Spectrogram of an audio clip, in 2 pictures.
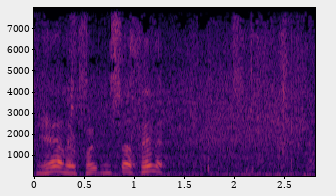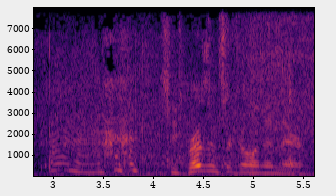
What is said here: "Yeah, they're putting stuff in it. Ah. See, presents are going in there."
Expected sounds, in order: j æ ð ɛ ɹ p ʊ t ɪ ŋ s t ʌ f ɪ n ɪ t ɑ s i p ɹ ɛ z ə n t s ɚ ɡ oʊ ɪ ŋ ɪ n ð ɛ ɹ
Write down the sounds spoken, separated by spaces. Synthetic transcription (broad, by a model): j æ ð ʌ ɹ p ʊ t ɪ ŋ s t ʌ f ɪ n ɪ t s i p ɹ ɛ z ə n t s ɚ ɡ oʊ ɪ ŋ ɪ n ð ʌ ɹ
